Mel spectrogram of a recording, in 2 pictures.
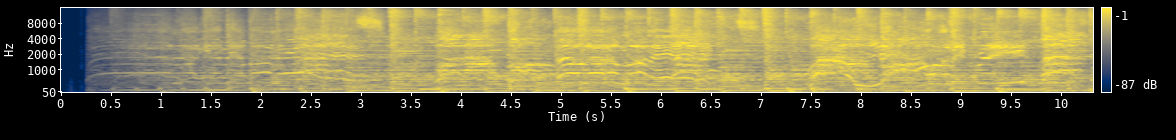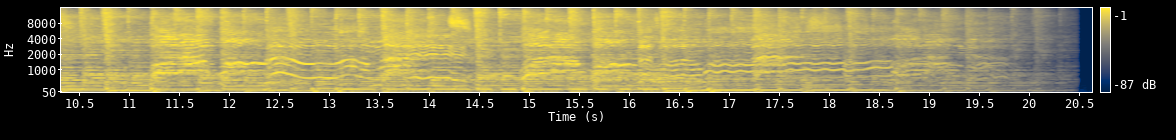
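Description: A loud, driving rock band plays continuously, with a raw, shouted lead vocal straining over dense guitars, bass and drums, fading in at the start and tapering off at the end.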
